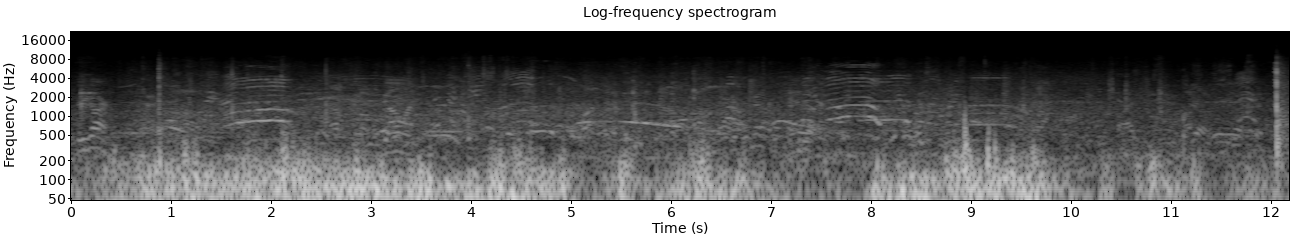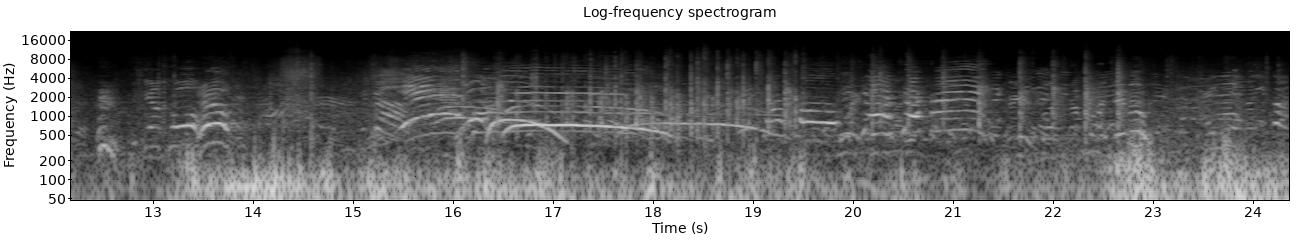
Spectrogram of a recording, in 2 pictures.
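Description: Young girls cheer and chant loudly from nearby.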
